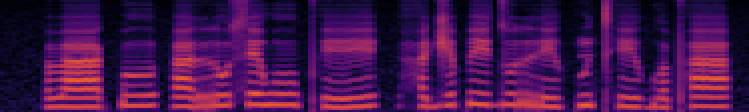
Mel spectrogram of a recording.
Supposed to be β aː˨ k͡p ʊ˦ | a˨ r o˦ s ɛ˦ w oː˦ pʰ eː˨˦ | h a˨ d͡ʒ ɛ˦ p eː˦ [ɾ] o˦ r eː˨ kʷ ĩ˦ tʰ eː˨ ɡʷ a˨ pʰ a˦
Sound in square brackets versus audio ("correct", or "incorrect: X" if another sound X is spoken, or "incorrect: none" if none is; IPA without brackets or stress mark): incorrect: d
